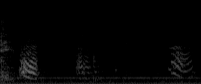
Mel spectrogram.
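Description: Newborn working kelpie puppies giving three short, faint, high squeaks, each sliding down in pitch, as they jostle at their mother's teats.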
